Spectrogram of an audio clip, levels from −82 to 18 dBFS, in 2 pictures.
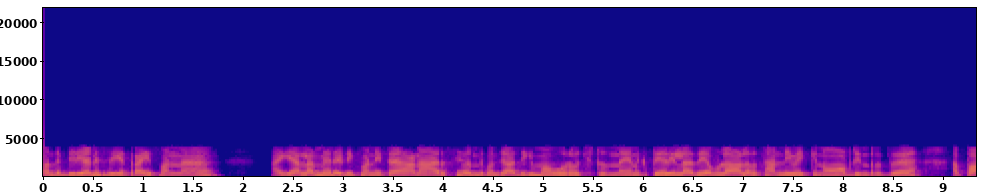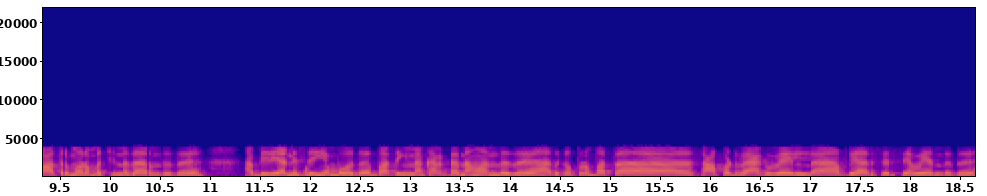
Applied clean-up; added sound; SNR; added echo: neural mask model Resemble Enhance denoiser.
